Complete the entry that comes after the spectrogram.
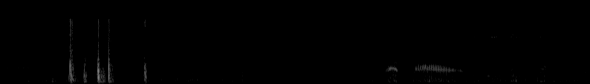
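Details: Wild spotted dove, said to be very aggressive toward a decoy bird used for trapping: sharp clicks and knocks early, then a brief low note and a drawn-out falling coo near the end.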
